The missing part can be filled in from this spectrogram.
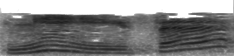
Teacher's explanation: في كتير ما يعرفوش يطلعوا الثاء دي، يقول لك ميثاقكم، ميثاقا، يا راجل هي الثاء مرققة لكن القاف مفخمة، اد كل حرف حقه في القرآن، ميثاقا، وبعدين الكاف مرققة، ميثاقكم.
